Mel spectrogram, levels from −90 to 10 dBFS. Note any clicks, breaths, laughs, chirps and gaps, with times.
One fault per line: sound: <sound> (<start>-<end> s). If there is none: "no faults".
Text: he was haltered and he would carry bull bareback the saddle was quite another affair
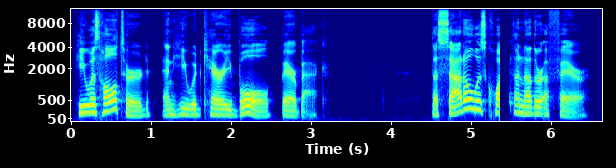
sound: dropout (5.3-5.5 s)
